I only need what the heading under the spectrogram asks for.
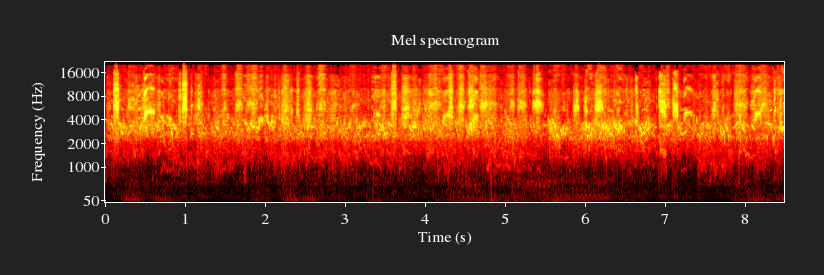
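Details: Colony of Australian budgie parrots in an aviary giving constant high-pitched chirping and warbling chatter, many birds calling at once.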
